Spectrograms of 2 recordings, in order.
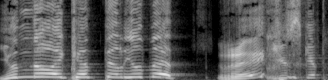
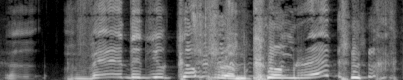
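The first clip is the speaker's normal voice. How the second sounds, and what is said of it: Put-on Russian accent. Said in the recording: “I'm just gonna do an accent. ... it's a Russian person.”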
